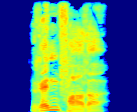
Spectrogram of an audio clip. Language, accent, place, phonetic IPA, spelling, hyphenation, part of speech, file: German, Germany, Berlin, [ˈʁɛnˌfaːʁɐ], Rennfahrer, Renn‧fah‧rer, noun, De-Rennfahrer.ogg
- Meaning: racer, race driver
